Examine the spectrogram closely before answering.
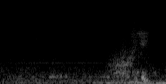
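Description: A ghostly whoosh swells up sharply.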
